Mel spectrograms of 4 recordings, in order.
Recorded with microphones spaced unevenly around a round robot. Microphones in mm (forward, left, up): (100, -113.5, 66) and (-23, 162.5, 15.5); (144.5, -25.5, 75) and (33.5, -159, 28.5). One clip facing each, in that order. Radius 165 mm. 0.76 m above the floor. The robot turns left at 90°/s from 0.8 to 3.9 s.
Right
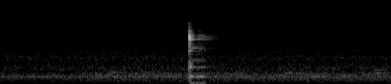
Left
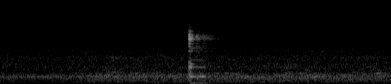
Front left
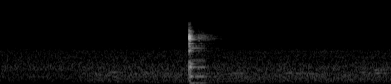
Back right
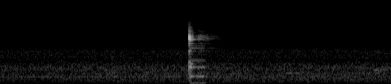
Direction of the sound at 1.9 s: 15° right.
